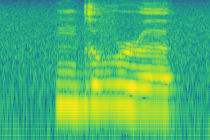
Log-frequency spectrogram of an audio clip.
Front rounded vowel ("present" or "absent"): absent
